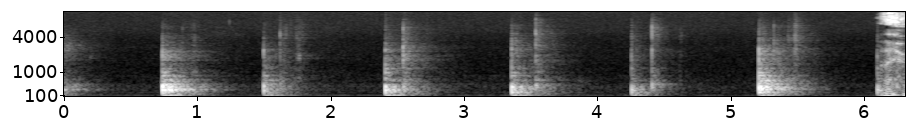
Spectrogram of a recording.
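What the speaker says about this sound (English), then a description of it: "I heard footsteps in the other room" Footsteps in another room, six slow heavy thuds evenly spaced like muffled steps or knocks heard through a wall, each ringing briefly before silence, in the visual novel Everlasting Summer.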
